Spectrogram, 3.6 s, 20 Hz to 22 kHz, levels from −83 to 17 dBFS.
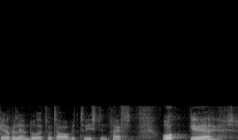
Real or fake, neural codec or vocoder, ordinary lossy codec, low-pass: fake; codec, 16 kHz in and 24 kHz out, 0.6 kbps, FocalCodec, streaming, 2048 codes; AAC, 48 kbps; 5.4 kHz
